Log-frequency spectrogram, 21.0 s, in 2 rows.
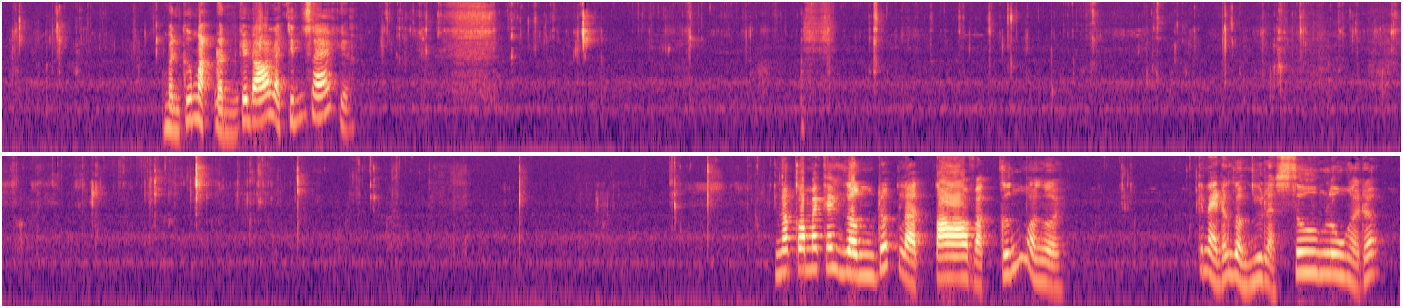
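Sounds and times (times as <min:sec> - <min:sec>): close-up chewing of meat: 0:00.0 - 0:16.3, 0:18.6 - 0:19.5
faint steady hum: 0:00.0 - 0:20.9
meat strands tearing: 0:02.7 - 0:14.0
soft wet mouth clicks and smacks: 0:02.8 - 0:05.8, 0:06.5 - 0:16.3.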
